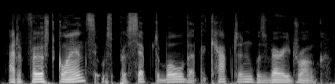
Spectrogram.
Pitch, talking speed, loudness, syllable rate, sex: 110 Hz, 235 wpm, -19 LUFS, 6.2 syllables/s, male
